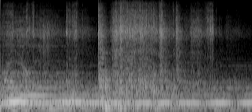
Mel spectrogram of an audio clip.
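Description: A metal drawer rattles open.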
